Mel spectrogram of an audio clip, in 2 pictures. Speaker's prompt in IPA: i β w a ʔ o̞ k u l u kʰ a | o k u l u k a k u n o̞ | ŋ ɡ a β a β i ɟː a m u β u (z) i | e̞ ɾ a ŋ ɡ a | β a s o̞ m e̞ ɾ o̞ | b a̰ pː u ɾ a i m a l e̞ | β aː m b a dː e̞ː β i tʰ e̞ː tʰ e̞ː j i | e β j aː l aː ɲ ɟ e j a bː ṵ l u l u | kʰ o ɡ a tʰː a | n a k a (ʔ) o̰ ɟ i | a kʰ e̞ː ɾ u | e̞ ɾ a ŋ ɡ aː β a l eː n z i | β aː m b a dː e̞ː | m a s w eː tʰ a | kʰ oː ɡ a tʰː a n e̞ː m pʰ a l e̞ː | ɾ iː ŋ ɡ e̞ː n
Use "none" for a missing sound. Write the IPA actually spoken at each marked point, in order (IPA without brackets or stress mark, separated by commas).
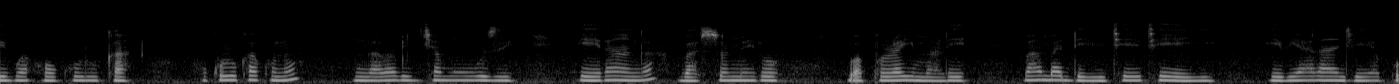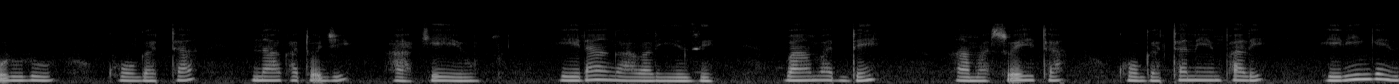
z, t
